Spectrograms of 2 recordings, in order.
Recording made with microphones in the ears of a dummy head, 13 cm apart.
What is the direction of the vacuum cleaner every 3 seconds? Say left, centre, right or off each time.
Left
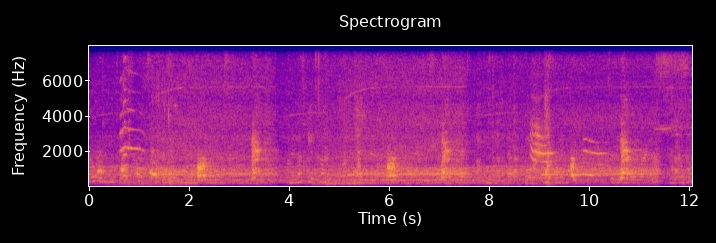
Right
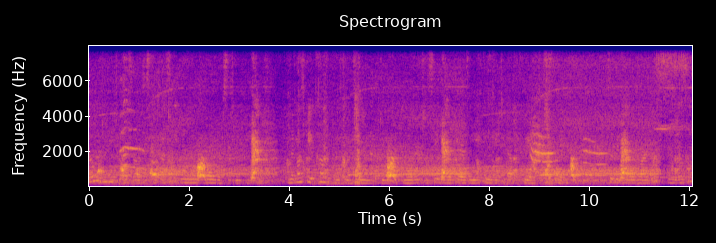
centre, left, centre, right.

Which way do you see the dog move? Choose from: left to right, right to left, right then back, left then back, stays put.
right then back.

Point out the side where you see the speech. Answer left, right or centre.
right.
